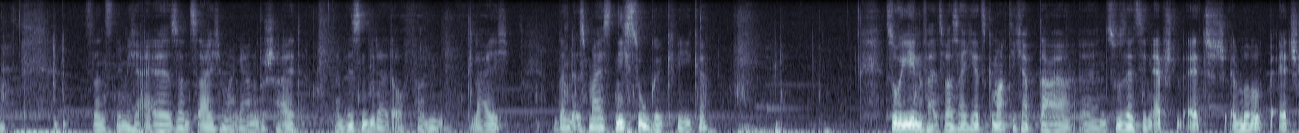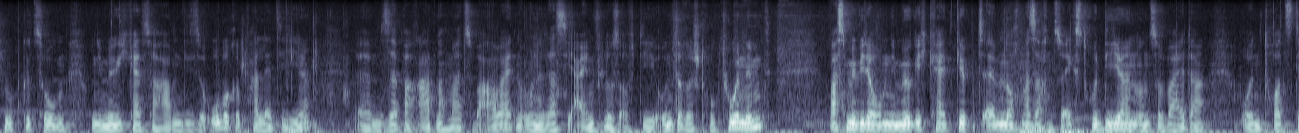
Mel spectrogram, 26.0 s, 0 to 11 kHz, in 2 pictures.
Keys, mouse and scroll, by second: 0.5 KP_1, 14.0-15.9 right drag, 15.9 ctrl+l, 24.8 middle click, 25.7 right click.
